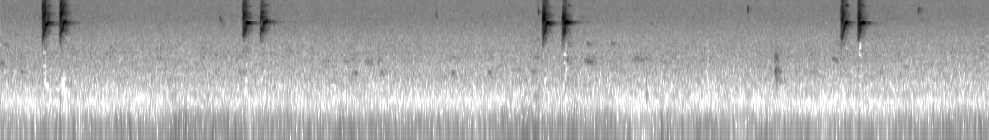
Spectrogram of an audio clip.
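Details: Chaffinch calling with brief, bright double chips repeated at uneven intervals of roughly three to four seconds, four pairs in all, against faint low background hum.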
